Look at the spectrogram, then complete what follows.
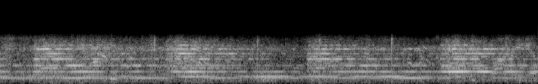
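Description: Church bells ringing, a fresh stroke about every second and a half, the ringing tones hanging on and overlapping.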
